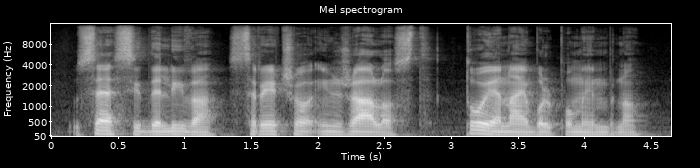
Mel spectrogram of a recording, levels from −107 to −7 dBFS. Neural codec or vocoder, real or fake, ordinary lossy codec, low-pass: none; real; none; 14.4 kHz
